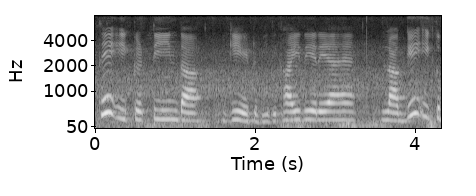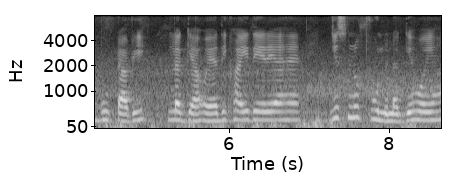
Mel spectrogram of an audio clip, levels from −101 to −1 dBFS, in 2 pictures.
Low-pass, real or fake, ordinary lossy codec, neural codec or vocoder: none; real; none; none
